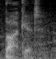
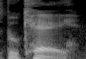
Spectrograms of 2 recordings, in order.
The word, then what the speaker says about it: Bucket: With her insistence on pronouncing Bucket as Bouquet, Hyacinth is more than just a laugh.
